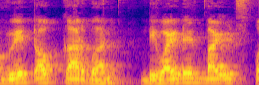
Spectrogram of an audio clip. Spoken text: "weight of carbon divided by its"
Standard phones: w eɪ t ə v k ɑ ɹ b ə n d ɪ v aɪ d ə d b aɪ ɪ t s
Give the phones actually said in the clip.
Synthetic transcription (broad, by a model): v eɪ t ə p k ɑ ɹ b ə n d ɪ v aɪ d ə d b aɪ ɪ t s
